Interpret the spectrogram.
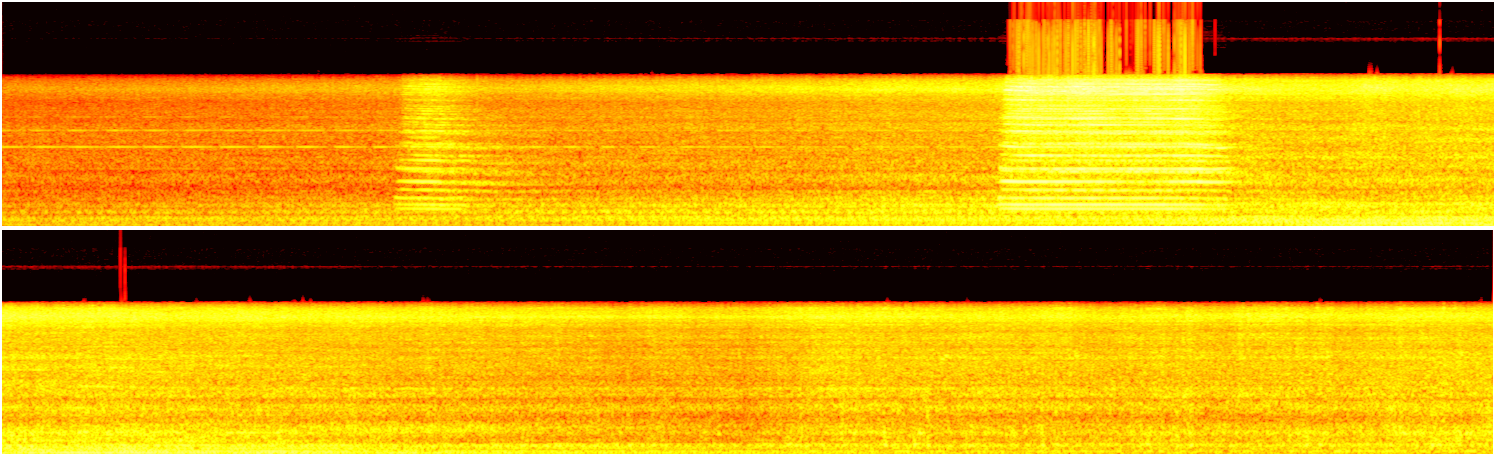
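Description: Approaching diesel freight train led by GE locomotives. The horn gives a brief toot about four seconds in, then a loud, long blast around ten seconds in. The locomotives' engines rumble heavily as the lead units pass, followed by the steady rolling and clickety-clack of freight cars going by.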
